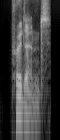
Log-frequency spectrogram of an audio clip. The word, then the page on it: prudent: British English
